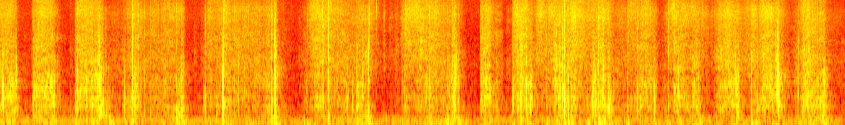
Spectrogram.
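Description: Fingernails scratch and rub the thick cotton twill of light blue denim jeans near the belt loop and stitched seams. Repeated dry, scratchy strokes and brief rustling bursts rise and fall over a steady low hum.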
